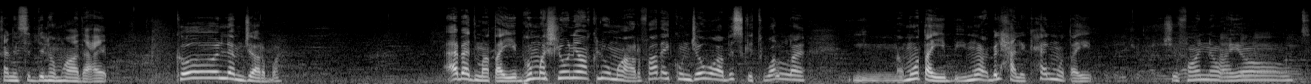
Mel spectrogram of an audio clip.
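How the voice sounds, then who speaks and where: A young man in his twenties with an Iraqi Arabic accent, giving chatty, lively tour-guide commentary as a vlogger in a large indoor supermarket, recorded on a handheld phone. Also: sits high, quick pace. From Iraq. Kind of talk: casual walk-through vlog.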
